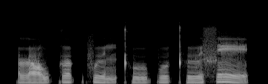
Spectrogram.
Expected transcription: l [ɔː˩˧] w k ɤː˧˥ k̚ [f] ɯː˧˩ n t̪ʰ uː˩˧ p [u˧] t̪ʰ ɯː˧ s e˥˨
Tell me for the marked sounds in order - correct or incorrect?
correct, correct, correct

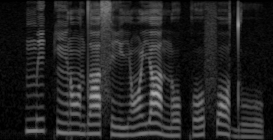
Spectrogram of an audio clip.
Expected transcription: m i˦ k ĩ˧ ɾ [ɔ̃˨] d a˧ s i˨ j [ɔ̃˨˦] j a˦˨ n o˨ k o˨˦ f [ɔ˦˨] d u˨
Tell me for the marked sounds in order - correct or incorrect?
incorrect: ɔ̃˧, correct, correct

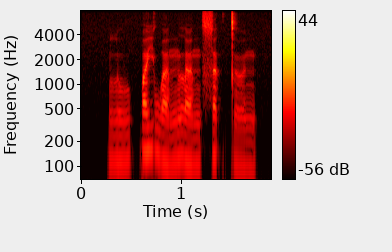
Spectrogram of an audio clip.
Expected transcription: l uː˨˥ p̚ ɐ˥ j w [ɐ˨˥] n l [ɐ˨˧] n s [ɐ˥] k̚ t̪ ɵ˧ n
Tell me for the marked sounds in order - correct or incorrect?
correct, correct, correct

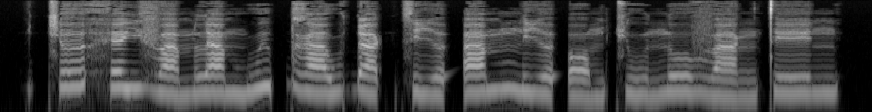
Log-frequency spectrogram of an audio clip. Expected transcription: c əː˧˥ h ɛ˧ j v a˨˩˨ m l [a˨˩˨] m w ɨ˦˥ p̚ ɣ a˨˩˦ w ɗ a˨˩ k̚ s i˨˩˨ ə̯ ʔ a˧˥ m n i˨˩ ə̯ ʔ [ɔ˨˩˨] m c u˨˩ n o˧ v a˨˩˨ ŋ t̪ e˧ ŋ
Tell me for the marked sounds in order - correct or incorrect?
incorrect: a˨˩, correct

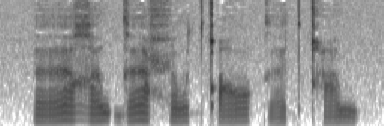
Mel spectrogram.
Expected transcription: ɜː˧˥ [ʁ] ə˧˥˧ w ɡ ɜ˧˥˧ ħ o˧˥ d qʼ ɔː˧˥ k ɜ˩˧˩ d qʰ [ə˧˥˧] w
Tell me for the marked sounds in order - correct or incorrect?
correct, correct

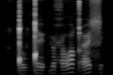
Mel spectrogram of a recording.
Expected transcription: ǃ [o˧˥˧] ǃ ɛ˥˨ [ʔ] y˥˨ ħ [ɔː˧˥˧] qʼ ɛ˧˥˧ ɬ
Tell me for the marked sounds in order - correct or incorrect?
correct, correct, correct

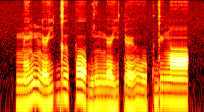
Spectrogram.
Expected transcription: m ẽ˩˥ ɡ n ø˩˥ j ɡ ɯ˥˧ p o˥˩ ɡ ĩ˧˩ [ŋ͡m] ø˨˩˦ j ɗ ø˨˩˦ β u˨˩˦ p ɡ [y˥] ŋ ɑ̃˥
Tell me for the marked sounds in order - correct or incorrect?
incorrect: ŋ, correct

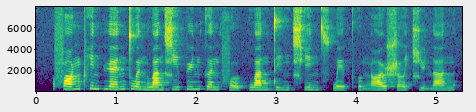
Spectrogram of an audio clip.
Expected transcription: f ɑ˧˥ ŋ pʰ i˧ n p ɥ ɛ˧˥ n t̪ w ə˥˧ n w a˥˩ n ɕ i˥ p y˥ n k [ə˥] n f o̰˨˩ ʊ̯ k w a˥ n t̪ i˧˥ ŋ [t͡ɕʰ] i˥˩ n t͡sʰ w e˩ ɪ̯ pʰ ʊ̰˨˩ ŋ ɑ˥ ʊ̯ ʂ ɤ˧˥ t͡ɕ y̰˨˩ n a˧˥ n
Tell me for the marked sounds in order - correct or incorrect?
correct, correct

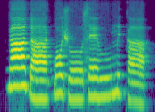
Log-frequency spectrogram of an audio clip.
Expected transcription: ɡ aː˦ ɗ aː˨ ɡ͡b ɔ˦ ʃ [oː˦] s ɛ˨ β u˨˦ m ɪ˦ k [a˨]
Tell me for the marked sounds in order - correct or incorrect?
incorrect: oː˨, correct

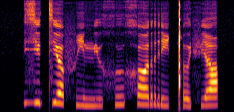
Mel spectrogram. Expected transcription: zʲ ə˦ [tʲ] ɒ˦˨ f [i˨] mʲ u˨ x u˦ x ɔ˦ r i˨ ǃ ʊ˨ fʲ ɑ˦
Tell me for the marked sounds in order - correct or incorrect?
correct, correct

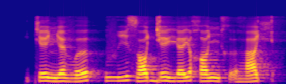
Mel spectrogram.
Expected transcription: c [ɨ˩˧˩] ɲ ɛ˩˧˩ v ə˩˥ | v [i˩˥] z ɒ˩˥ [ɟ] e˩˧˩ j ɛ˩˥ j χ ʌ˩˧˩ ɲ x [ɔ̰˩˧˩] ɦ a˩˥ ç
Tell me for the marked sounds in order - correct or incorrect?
incorrect: e˩˧˩, correct, correct, incorrect: ə̰˩˧˩

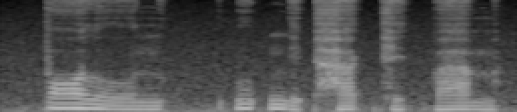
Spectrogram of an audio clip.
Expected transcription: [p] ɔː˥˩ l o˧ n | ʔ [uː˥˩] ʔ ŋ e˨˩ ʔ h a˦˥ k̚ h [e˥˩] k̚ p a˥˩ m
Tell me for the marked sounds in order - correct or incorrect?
correct, incorrect: u˥˩, incorrect: e˨˩

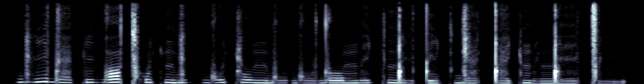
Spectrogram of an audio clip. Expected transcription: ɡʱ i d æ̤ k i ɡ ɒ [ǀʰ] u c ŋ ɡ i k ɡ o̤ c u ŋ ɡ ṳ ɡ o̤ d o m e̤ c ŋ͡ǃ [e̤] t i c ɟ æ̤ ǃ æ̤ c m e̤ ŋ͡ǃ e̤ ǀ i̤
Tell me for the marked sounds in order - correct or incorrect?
correct, incorrect: i̤

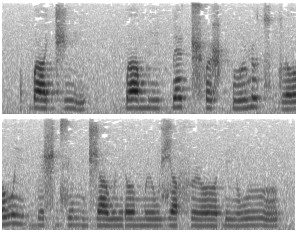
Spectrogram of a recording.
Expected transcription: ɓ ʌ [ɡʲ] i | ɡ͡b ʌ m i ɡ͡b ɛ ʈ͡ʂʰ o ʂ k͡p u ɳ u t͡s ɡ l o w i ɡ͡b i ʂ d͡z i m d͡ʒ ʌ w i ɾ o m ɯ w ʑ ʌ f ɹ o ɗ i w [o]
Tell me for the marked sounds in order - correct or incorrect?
incorrect: d͡ʒ, incorrect: u

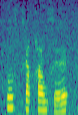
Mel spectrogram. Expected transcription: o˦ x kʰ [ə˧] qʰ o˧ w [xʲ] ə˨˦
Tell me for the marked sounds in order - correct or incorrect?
correct, incorrect: x

